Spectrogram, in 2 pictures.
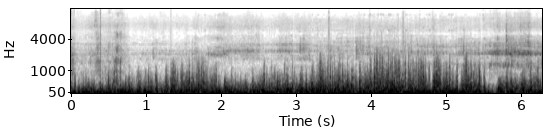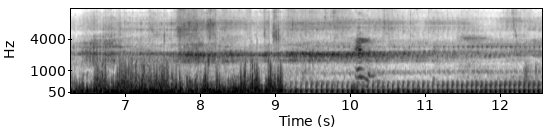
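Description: Yamaha TTR50's small four-stroke single-cylinder engine running as the dirt bike is ridden over gravel, with a loud, rough noise. About nine seconds in the sound changes abruptly to a steady, even idle.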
